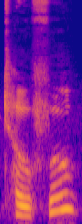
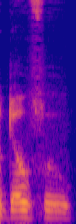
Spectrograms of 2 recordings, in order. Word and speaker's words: tofu: In English, we would say tofu. In Chinese, the T would have a D sound. So dofu, right?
